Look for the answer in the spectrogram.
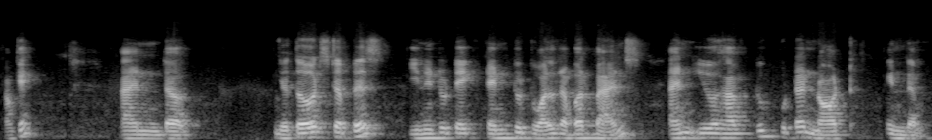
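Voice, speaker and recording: A man's voice: mid-range voice, slow, a bit bright. A man with an Indian accent teaching a craft step by step, explaining simply and patiently to children and checking that they follow. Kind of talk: step-by-step spoken tutorial. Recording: muffled, with clearly audible room noise.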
